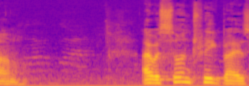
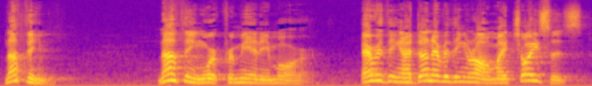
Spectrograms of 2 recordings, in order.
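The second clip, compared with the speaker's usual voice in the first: fast, higher, louder lament; a retold man blurting out his regrets, raised and fast; despairing outburst; 4 semitones higher, 8 dB louder than usual. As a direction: rush out the regret loudly. Preacher voicing despairing man.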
